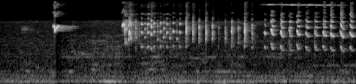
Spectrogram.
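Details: Lovebird fighter in Indonesian gacor style, used to provoke other birds into answering: a sharp high chirp, then a dense shrill chatter breaking into a rapid run of high repeated notes, the long ngekek trill.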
